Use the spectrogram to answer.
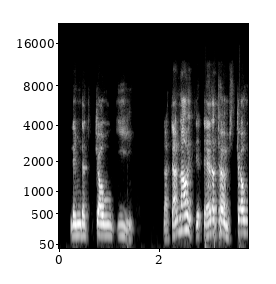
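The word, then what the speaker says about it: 周易: also refer to this book as another name, Zhou Yi. Okay. Bien, lo que dice Donald es que bueno, el libro que llamamos I Ching también se lo conoce como, how do you pronounce it? Zhou. Zhou Yi.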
